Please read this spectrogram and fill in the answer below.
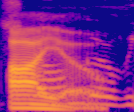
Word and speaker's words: Ayo: His name sounds like Ayo, two syllables, the second rising.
